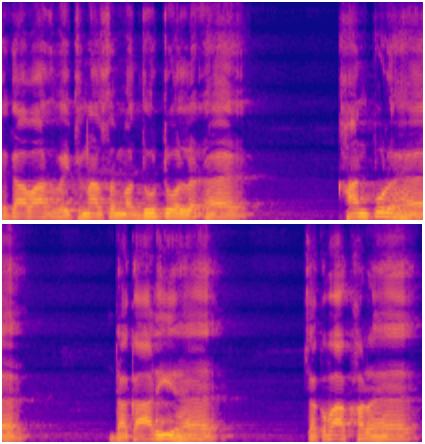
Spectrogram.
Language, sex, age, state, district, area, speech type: Maithili, male, 60+, Bihar, Samastipur, rural, spontaneous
